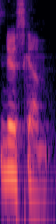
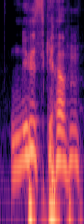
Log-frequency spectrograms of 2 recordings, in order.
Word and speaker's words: Newsom: You mispronounced his name. It's Newsom. – Newsom.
